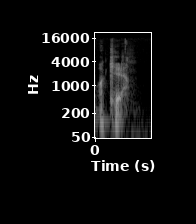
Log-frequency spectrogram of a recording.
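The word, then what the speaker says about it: Aké: Eh, og riktig uttale er Nathan Ake. Nathan Ake.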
